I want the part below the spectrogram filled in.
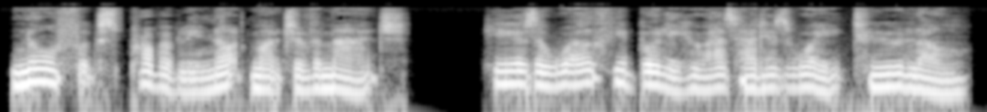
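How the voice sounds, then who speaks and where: A man's voice: mid-range voice, a little fast, mellow, breathy edge, dry recording, lightly acted. Man playing a gallant, self-assured pirate lord, dry sound. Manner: formal, assured period phrasing.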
